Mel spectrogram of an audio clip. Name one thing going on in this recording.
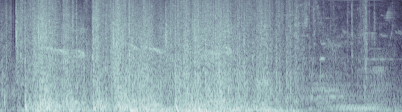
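A pickaxe strikes with sharp, crunching hits.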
